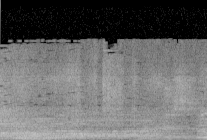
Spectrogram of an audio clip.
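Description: Choir singing slow church music, with long held notes.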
